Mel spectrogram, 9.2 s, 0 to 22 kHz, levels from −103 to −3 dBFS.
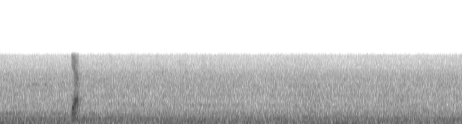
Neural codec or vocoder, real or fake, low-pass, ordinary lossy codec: none; real; 3.6 kHz; Opus, 64 kbps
